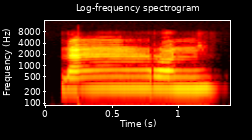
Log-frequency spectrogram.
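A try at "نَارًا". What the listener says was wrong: Terlalu lama dua harokatnya.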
